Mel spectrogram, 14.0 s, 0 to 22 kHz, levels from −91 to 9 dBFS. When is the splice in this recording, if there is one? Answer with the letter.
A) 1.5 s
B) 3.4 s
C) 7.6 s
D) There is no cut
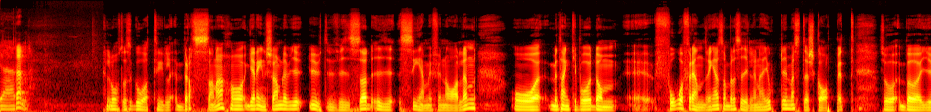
A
